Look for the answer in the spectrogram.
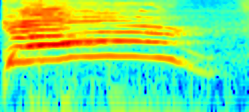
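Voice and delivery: put-on yell. Retelling a movie scene where a character calls for guards, imitating a yell. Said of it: "he yells for the guards".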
